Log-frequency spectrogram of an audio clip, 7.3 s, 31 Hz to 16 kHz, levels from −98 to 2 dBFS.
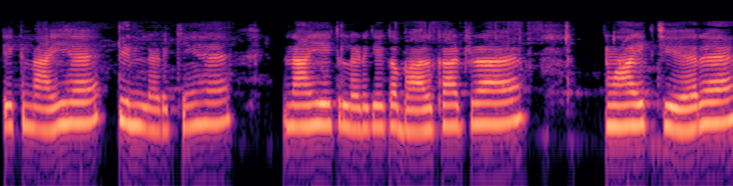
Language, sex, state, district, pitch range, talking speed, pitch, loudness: Hindi, female, Chhattisgarh, Balrampur, 230-260 Hz, 155 wpm, 240 Hz, -18 LUFS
